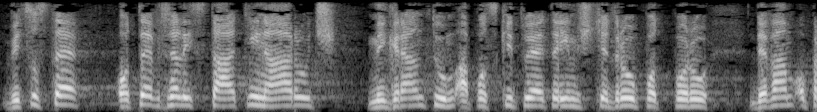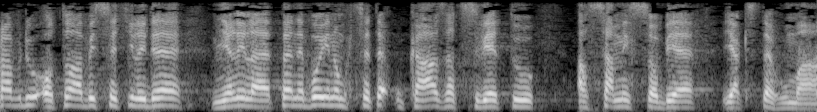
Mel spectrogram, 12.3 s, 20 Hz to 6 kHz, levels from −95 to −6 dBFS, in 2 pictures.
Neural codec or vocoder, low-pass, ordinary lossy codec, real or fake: none; 5.4 kHz; none; real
